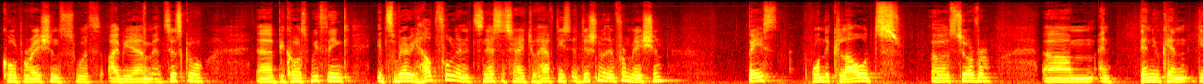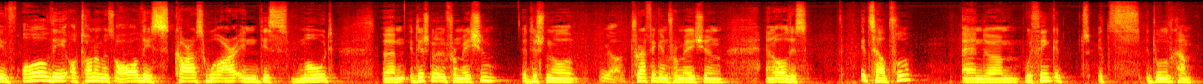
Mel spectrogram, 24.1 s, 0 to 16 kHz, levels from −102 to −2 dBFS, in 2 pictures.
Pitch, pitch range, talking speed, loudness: 135 Hz, 125-150 Hz, 160 wpm, -20 LUFS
